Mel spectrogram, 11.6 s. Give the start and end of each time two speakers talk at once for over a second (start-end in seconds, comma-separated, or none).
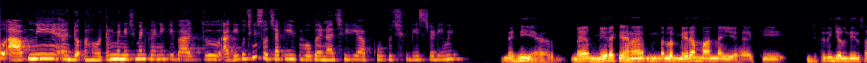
none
